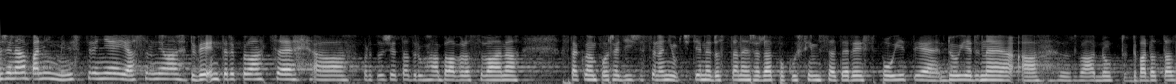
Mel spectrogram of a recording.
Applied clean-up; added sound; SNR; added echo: none; none; none; none.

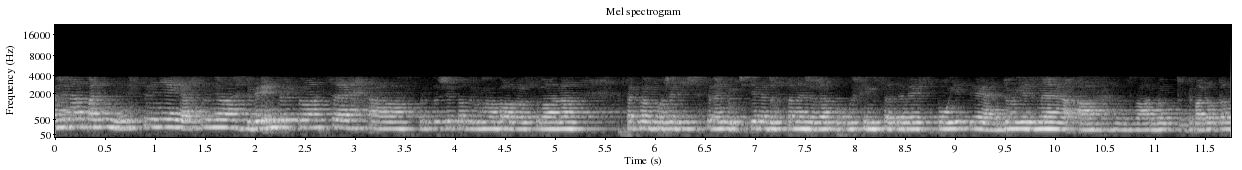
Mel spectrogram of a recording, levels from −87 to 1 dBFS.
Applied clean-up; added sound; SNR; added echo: none; none; none; reverberation time 1.9 s.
